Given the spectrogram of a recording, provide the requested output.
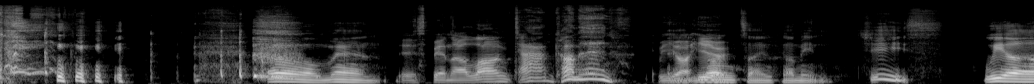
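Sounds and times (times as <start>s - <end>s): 
speech: 0.6s - 10.3s
person coughing with throaty hacking: 2.0s - 3.0s.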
